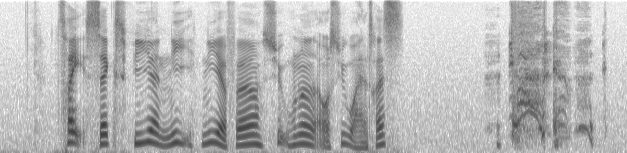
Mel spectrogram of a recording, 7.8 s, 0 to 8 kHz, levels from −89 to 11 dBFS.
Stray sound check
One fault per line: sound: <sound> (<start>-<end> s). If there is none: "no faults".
sound: cough (6.1-7.6 s)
